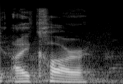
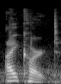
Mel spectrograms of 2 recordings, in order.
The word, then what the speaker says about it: Icart: collectors of art across the world as Louie Iicar, this master of etching was born September 12th, 1888 as Louise Justine lauron i. Now it is iica. I I I most Americans say iicart which is fine but it doesn't really matter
